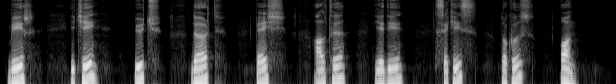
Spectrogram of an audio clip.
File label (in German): Türkei Zahlen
